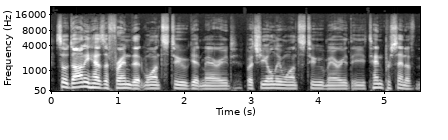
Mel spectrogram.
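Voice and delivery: usual speaking voice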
